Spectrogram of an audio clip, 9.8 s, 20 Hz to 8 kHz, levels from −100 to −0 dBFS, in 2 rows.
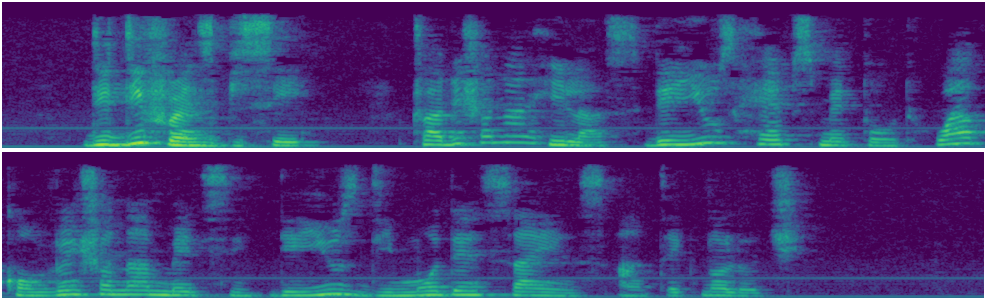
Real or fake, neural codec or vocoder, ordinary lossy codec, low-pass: real; none; MP3, 48 kbps; 7.2 kHz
